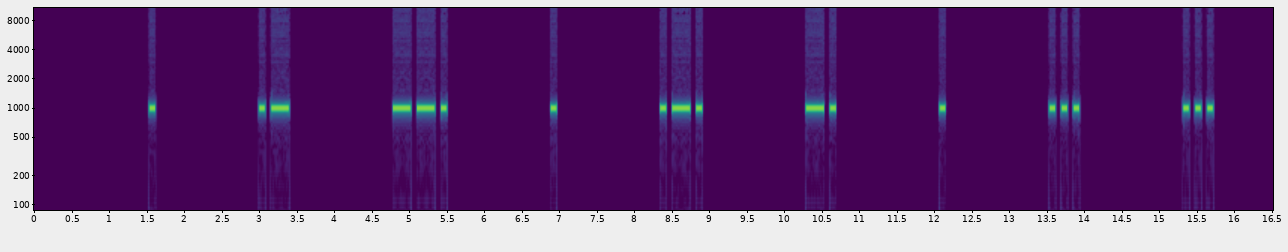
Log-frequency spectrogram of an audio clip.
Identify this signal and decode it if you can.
Morse code, heard as a keyed tone, about 15 wpm, spaced as for 5 wpm, 1000 Hz. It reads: EAGERNESS
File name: qotdfiles / 5wpm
